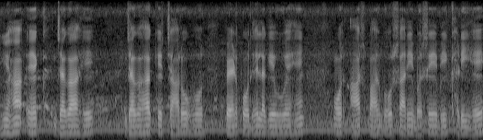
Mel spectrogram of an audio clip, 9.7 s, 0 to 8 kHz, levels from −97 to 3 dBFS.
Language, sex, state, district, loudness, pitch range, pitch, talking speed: Hindi, male, Andhra Pradesh, Guntur, -38 LUFS, 100-110 Hz, 105 Hz, 140 wpm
